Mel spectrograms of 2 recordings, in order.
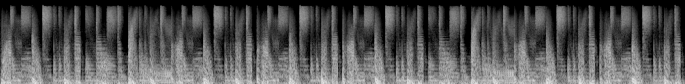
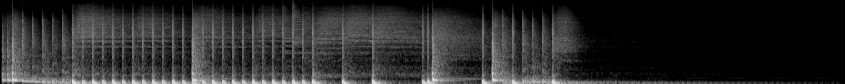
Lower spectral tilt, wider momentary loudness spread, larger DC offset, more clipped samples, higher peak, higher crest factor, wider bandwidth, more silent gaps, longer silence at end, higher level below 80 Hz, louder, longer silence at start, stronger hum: about the same, -4.5 dB/octave vs -5.5 dB/octave; second, 2 LU vs 6 LU; neither; neither; about the same, 0 dBFS vs 0 dBFS; about the same, 14 dB vs 18 dB; about the same, 17 kHz vs 17.5 kHz; neither; second, 0 s vs 2.55 s; about the same, -20 dBFS vs -22 dBFS; first, -15 LUFS vs -18 LUFS; about the same, 0 s vs 0 s; neither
